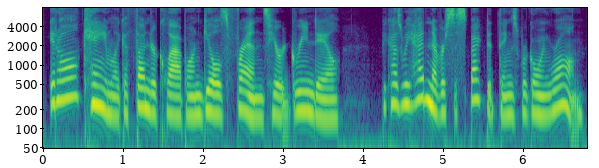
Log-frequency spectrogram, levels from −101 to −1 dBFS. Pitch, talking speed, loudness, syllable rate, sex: 200 Hz, 185 wpm, -17 LUFS, 5.2 syllables/s, female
